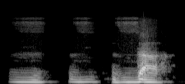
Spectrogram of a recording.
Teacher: दांतों को बंद करके, दांत हमारे दांत बंद हो गए और जबान जो है नीचे के दांत की जड़ों को टच करे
